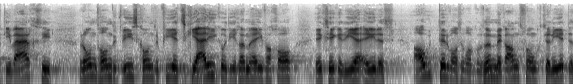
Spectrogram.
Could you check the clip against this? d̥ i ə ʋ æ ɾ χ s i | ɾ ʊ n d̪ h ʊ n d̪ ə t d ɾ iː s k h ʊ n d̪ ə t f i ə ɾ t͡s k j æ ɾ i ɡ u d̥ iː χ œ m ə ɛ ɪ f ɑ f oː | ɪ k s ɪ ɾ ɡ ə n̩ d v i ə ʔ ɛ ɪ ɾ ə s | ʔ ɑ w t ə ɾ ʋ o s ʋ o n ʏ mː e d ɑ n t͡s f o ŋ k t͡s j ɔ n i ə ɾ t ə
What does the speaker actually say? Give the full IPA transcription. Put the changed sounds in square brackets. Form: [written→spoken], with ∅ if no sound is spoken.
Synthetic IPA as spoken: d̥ i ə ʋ æ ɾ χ s i | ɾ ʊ n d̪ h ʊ n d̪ ə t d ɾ iː s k h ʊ n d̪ ə t f i ə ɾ t͡s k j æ ɾ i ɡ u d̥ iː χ œ m ə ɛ ɪ f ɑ [f→χ] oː | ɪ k s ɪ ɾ ɡ ə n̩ d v i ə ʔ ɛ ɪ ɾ ə s | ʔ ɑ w t ə ɾ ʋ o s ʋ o n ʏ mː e [d→ɡ] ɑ n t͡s f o ŋ k t͡s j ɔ n i ə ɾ t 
